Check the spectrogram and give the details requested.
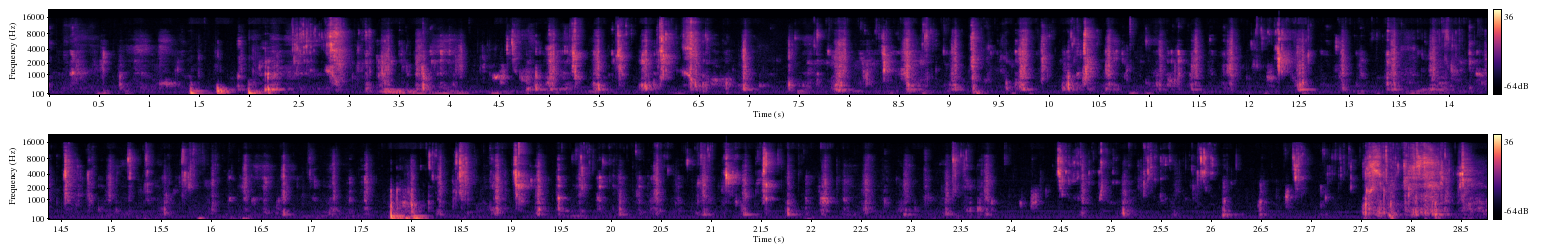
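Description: Wet, sticky chewing and lip-smacking of a person eating saucy braised beef short ribs and rice with his hands: a dense, irregular run of smacks and clicks, with a louder knock about two-thirds of the way through.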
